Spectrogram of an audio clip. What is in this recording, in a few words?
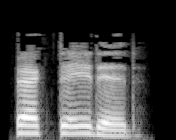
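"backdated", British English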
